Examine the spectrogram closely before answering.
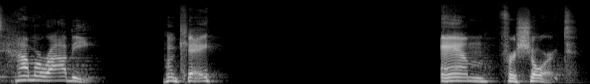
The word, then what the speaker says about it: Hammurabi: It's Hammurabi. Okay, am for short. The H is silent. Amarabi.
